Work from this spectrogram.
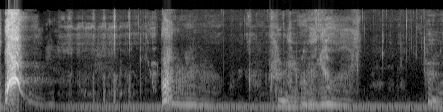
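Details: Chihuahua at his nightly bedtime play session: one sharp, loud yap opens, followed by quieter descending whines and a wavering grumbling moan near the end, over a faint low hum.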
